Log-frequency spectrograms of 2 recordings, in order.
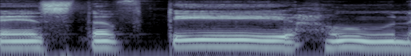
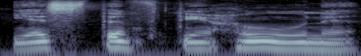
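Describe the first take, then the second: First: The 'ti' is long and 'hun' is short. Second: The 'ti' is short and 'hun' is long. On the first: The speaker calls it wrong. "ज़्यादातर लोग तिहून करते हैं, ते को लंबा करते हैं, एन हू को शॉर्ट करते हैं।" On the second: The speaker calls it right. "आपको पढ़ना है यस्तफ्तिहून"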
